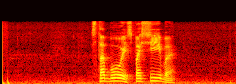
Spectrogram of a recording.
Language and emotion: Russian, positive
